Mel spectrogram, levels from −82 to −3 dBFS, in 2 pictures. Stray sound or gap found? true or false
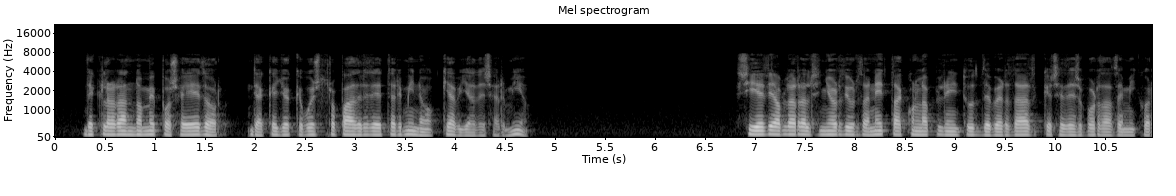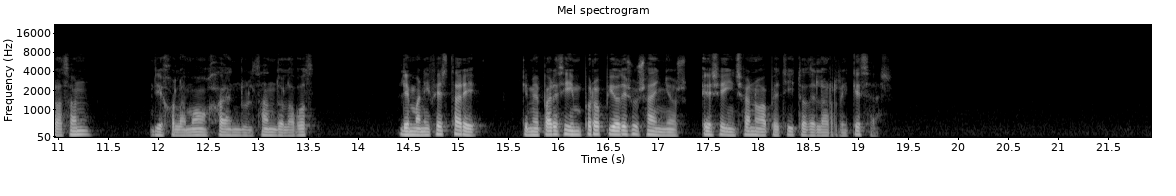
false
